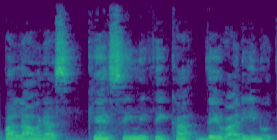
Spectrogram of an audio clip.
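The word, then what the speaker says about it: דברים: Bamidbar se pronunciaría en hebreo. Y el último libro, Deuteronomio, las palabras o palabras que significa Devarim, o se nombra en hebreo Devarim.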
